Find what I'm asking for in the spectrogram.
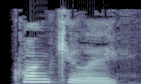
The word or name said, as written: clunkily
